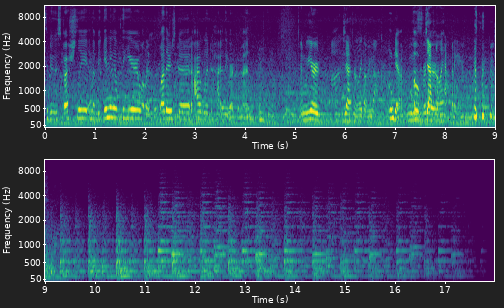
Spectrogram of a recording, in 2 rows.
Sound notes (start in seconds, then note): 8.5 laugh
